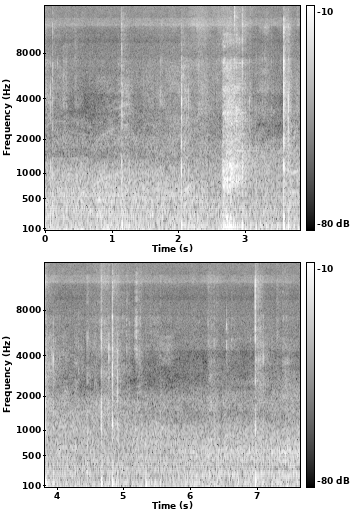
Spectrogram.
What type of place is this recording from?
park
